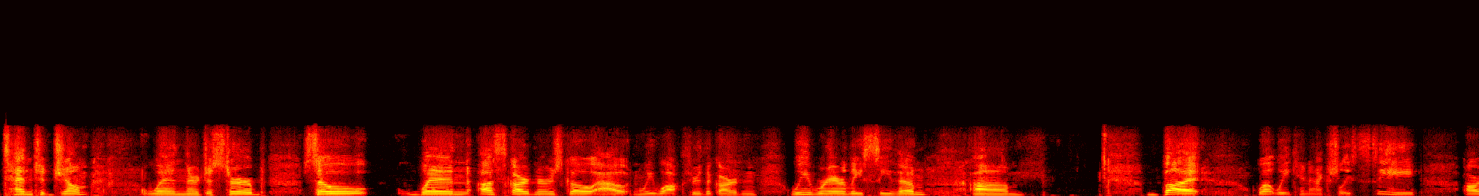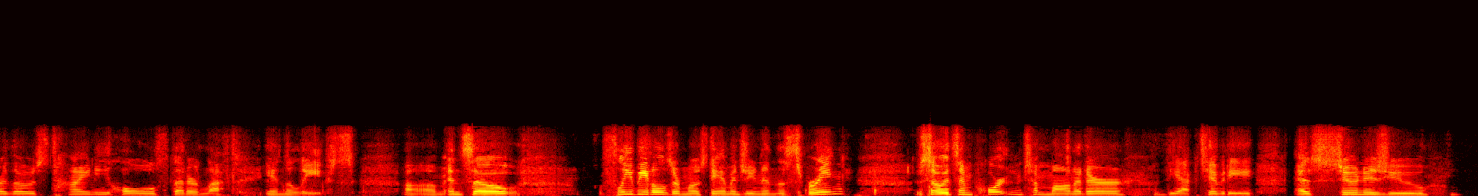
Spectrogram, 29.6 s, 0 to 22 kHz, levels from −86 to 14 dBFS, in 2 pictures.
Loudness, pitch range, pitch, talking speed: -21 LUFS, 165-195 Hz, 175 Hz, 125 wpm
